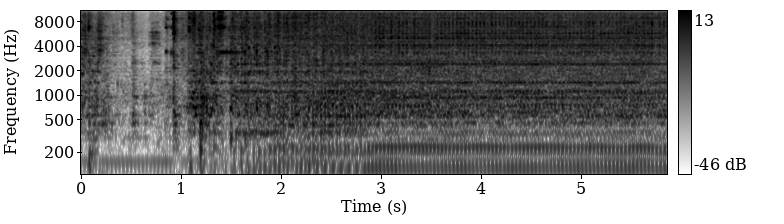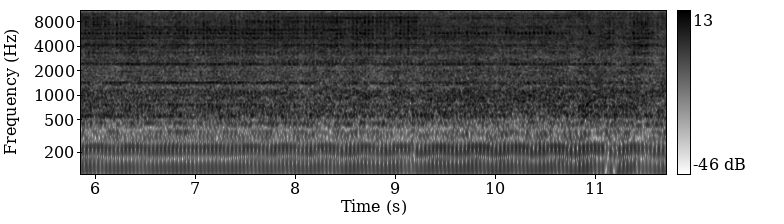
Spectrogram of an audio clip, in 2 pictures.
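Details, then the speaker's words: DR Trimmer/Mower model 60B, about 1997, restarted after cleaning with fuel flowing: small engine runs with uneven lumpy beat three to four pulses a second, not settling; rough running, owner blames worn-out carburetor with chewed intake post, plans replacement. "yeah so it's still running pretty crappy that carburetor is just too far gone"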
